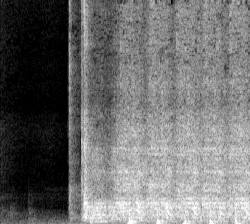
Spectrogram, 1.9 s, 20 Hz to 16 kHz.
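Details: Original 1980 John Deere 317 garden tractor, unrun about three years after an electrical fault, cranking on a new battery: the starter turns it over at about five beats a second but it never fires; cause unconfirmed.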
